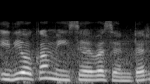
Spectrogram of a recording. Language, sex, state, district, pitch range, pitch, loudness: Telugu, female, Telangana, Hyderabad, 200-250 Hz, 215 Hz, -15 LUFS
